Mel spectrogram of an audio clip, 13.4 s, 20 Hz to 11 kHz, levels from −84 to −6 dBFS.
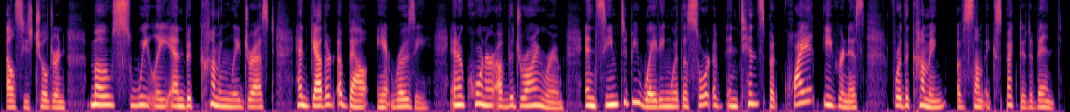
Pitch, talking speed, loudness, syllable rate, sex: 215 Hz, 175 wpm, -20 LUFS, 5.4 syllables/s, female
